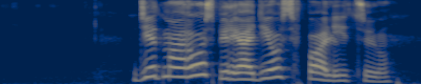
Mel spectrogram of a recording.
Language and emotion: Russian, positive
